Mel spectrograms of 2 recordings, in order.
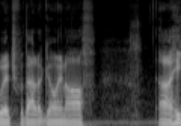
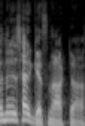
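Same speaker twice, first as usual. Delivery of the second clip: normal talking voice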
